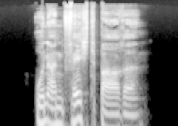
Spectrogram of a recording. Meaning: inflection of unanfechtbar: 1. strong/mixed nominative/accusative feminine singular 2. strong nominative/accusative plural 3. weak nominative all-gender singular
- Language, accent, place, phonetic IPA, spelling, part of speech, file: German, Germany, Berlin, [ʊnʔanˈfɛçtˌbaːʁə], unanfechtbare, adjective, De-unanfechtbare.ogg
